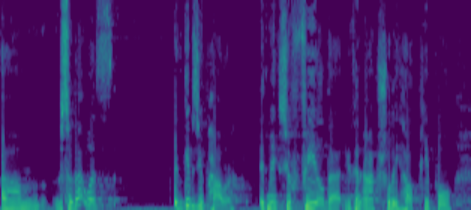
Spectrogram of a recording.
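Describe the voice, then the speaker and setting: Over noticeable background noise, a woman speaks with fairly high pitch. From Saudi Arabia. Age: young. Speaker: television host. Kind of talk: interview.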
